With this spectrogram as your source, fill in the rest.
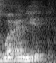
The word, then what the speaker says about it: Guarani: Tanto que os Guarani, aliás, que é a pronúncia correta no sistema conceitual nosso, né? Os Guarani, que eu conhecia há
